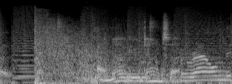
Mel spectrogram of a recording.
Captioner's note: gun blasts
